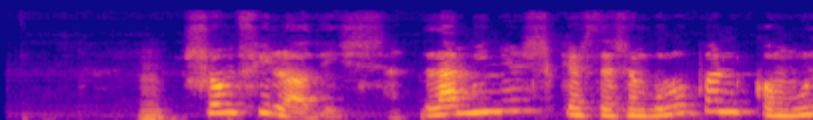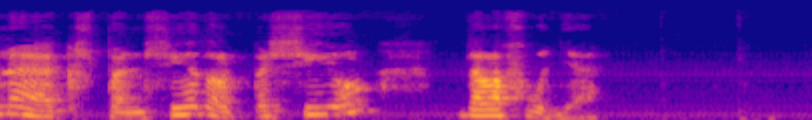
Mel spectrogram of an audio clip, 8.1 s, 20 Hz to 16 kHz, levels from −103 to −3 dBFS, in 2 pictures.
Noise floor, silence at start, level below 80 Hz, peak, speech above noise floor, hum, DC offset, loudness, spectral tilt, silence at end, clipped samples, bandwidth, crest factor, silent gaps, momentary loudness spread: -68 dBFS; 0.7 s; -58 dBFS; -8 dBFS; 40 dB; none; under 0.1%; -28 LUFS; -6.5 dB/octave; 1.1 s; under 0.1%; 11 kHz; 22 dB; none; 17 LU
